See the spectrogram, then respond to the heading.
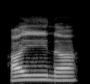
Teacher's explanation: নুন জবার না আইনা ইয়া সাকিন তার ডানদিকে জবর এসছে ইয়ালিন ইয়ালিনকে নরম আওয়াজের সাথে তাড়াতাড়ি পড়তে হবে টান দেয়া নিষেধ নুনের উপরে জবর এসছে জবরটি হল হারাকাত হারাকাতকে তাড়াতাড়ি পড়তে হবে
